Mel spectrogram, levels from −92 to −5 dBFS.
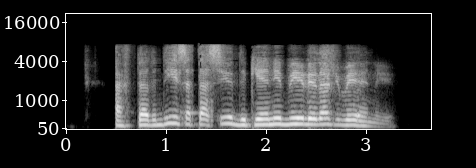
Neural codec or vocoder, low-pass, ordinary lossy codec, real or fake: codec, 16 kHz, 0.5 kbps, X-Codec, HuBERT features, trained on balanced general audio; 7.2 kHz; AAC, 32 kbps; fake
